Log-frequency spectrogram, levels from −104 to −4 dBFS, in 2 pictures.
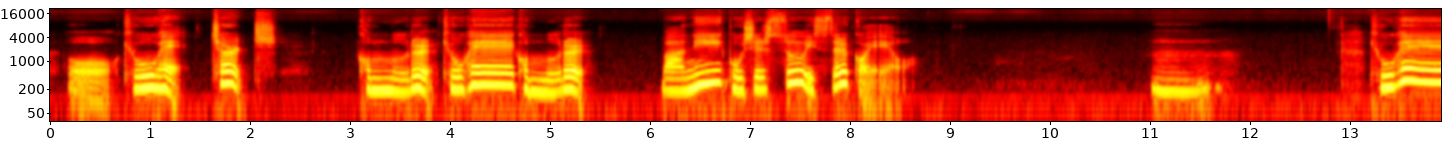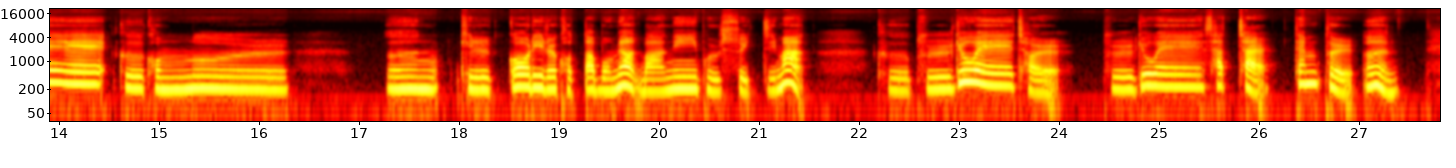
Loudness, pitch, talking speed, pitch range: -26 LUFS, 200 Hz, 135 characters per minute, 180-240 Hz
